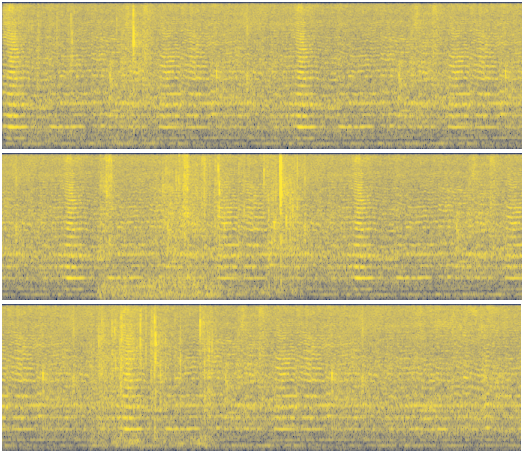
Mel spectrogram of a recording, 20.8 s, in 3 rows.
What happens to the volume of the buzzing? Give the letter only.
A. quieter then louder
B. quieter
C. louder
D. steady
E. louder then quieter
D.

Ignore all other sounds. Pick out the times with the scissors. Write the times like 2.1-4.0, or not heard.
8.2-10.0.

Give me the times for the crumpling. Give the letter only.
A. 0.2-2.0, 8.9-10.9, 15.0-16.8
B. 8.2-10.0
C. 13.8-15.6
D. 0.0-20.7
A.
